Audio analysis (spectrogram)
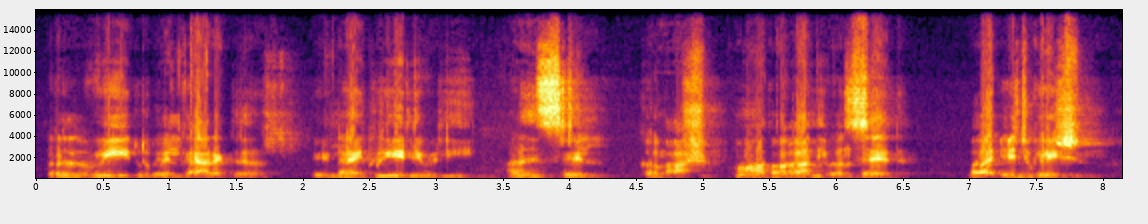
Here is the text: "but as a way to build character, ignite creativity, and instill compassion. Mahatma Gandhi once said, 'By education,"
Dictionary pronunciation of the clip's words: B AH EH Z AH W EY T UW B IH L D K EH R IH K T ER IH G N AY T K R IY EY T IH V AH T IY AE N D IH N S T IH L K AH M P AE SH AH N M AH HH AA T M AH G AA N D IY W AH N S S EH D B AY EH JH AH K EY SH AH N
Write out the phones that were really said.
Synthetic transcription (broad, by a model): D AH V AH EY T UW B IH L K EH R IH K T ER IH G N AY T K R IY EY T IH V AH T IY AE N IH S T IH L K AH M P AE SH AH N M AH HH AA T M AH G AA N D IY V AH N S S EH D B AY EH JH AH K EY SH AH N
